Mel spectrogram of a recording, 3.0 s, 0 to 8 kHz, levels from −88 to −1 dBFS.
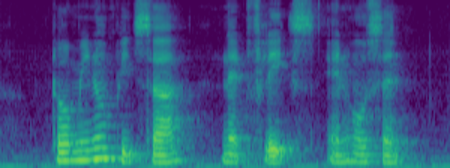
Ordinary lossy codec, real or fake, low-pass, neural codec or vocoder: none; real; none; none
